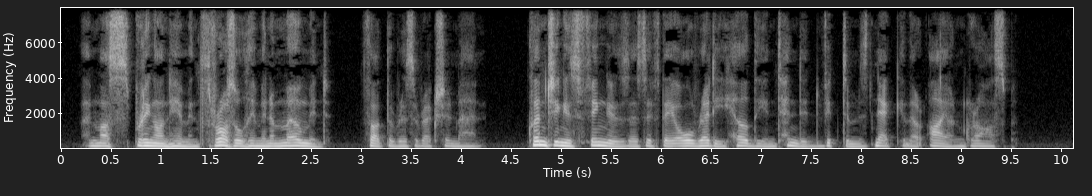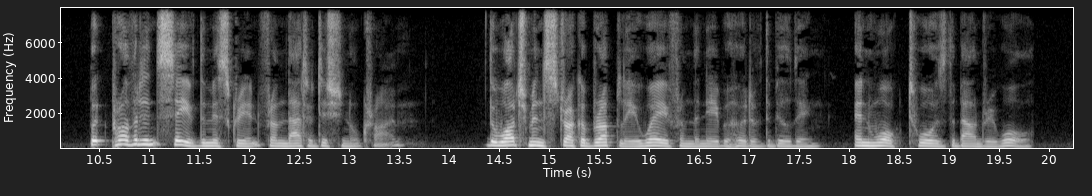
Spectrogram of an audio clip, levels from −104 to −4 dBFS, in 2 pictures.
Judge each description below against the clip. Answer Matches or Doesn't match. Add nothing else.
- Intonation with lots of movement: Doesn't match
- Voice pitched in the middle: Matches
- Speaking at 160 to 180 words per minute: Matches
